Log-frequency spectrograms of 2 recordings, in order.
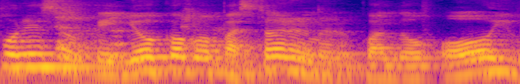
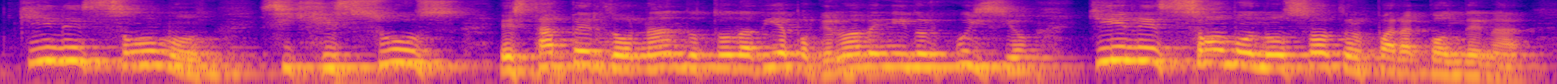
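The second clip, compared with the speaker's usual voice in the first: raised, insistent sermon delivery; fervent preaching; 4 semitones higher than usual. Acted. Pastor exhorts the congregation to forgive, preaching with force. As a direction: drive the call to forgive home.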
